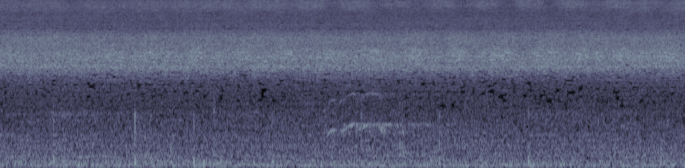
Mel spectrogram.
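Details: Summer cicada chorus over a school playground, a steady shrill buzz holding without pause, with one faint, brief call in the middle.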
